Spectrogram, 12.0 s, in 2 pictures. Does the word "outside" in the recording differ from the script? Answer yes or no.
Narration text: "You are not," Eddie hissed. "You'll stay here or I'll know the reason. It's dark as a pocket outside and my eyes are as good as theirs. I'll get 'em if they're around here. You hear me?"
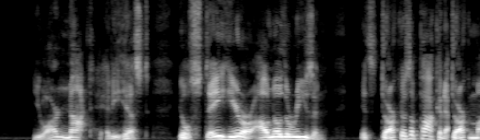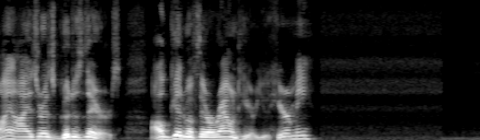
yes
